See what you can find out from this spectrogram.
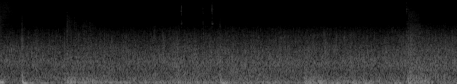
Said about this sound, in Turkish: artillerimiz geldi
